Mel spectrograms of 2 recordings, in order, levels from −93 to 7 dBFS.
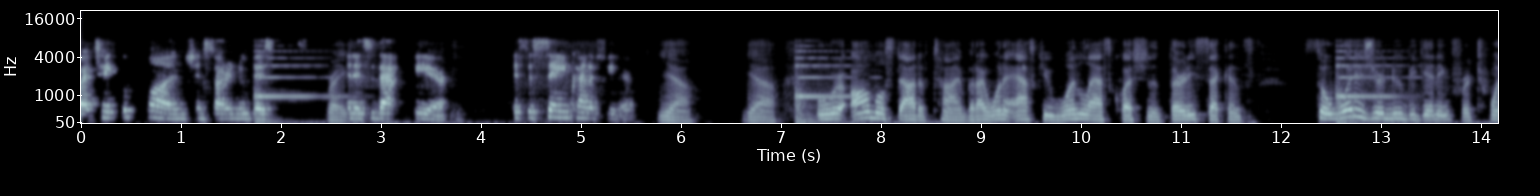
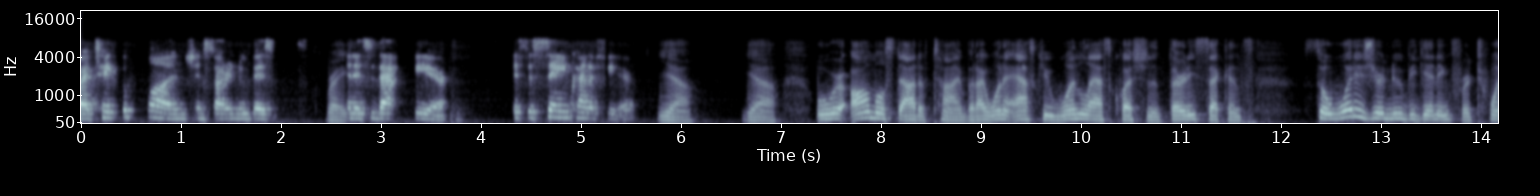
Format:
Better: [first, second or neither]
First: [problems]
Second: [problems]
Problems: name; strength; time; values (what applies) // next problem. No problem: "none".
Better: second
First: noise reduction (classical method Wiener filter)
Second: none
